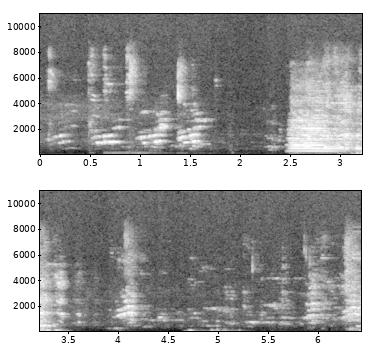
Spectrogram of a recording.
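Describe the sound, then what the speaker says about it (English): A railroad train passing near a ballpark gives a loud horn blast lasting about a second, rising over steady background talk, with low rumble underneath and more voices continuing around it. "Did you hear the railroad train?"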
